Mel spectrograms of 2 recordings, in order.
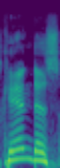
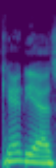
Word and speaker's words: Candace: You know, because Candace I think Candy ass is definitely the most easily guilty in the situation. You're pronouncing it how it's spelled.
